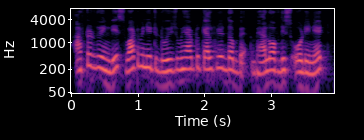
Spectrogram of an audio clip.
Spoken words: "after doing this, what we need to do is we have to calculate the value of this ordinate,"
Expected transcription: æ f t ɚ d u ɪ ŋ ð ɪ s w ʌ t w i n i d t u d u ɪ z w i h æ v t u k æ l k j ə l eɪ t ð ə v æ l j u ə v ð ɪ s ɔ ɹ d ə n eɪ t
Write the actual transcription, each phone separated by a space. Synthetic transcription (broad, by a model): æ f t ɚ d u ɪ ŋ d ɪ s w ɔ t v i n i d t u d u ɪ z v i h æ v t u k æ l k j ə l eɪ t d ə b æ l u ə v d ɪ s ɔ ɹ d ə n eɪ t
